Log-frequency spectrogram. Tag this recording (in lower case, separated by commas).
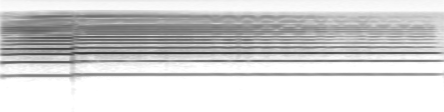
music, musical instrument, woodwind instrument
